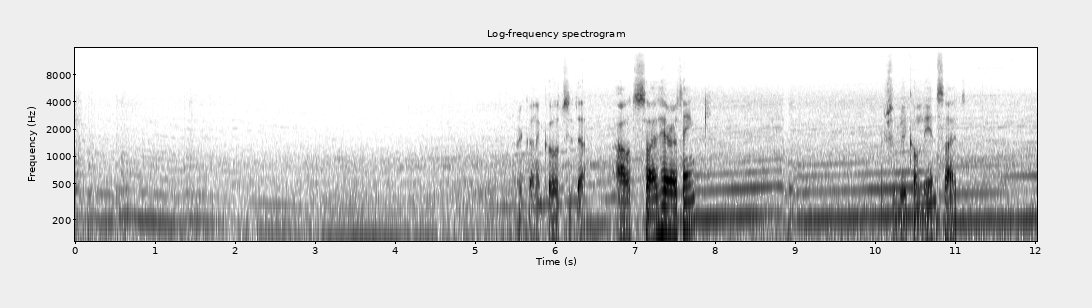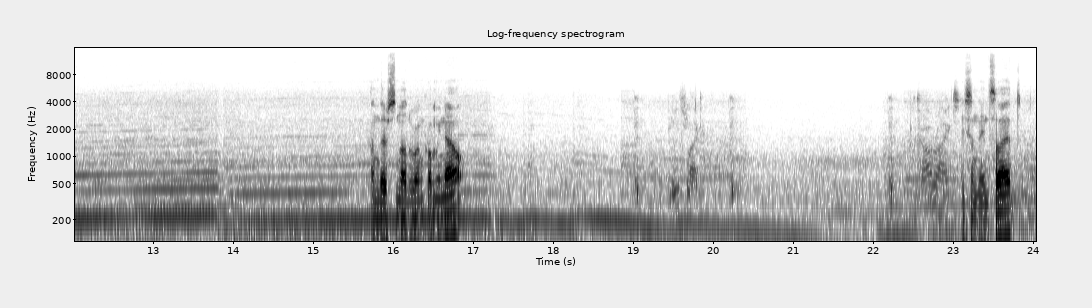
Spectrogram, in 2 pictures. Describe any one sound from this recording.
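A racing car engine drones, rising and falling in pitch as gears change.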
